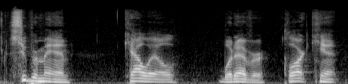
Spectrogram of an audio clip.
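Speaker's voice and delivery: ordinary talk, nothing marked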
